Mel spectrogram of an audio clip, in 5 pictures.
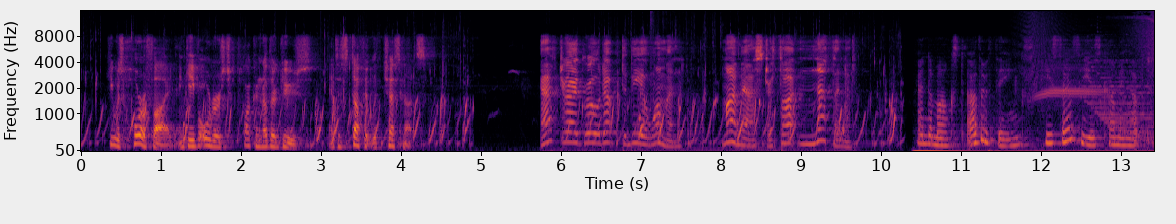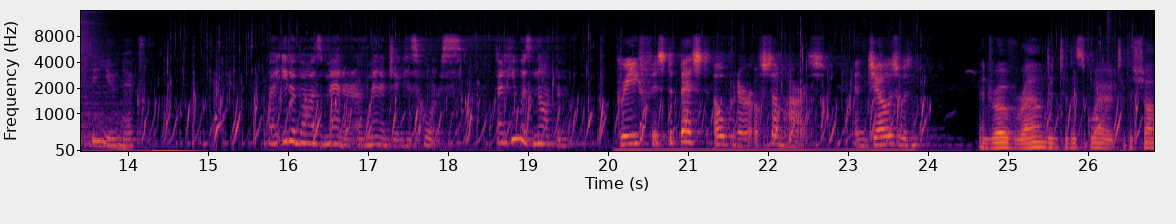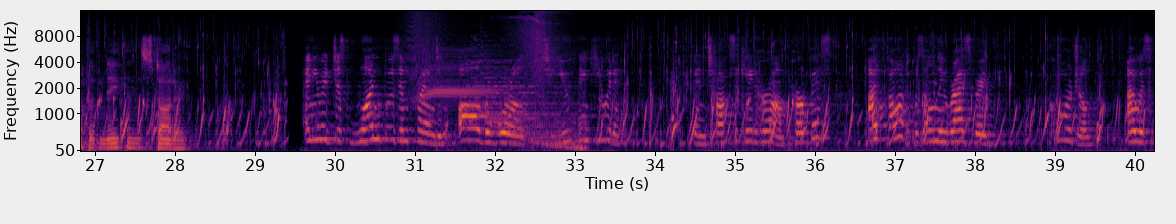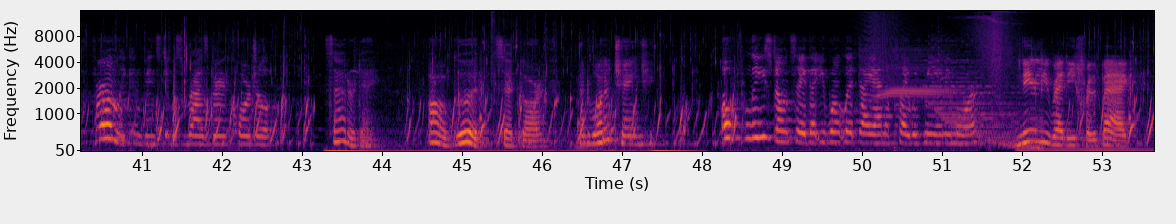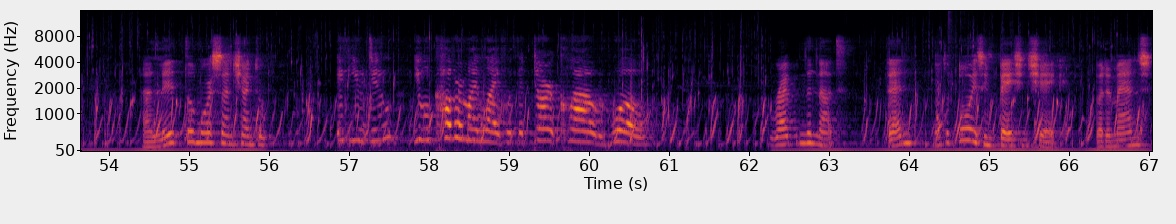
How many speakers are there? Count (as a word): seven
